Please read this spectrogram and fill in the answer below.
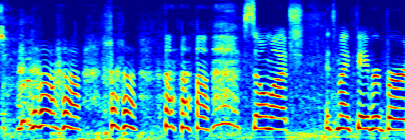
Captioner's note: laughs sarcastically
